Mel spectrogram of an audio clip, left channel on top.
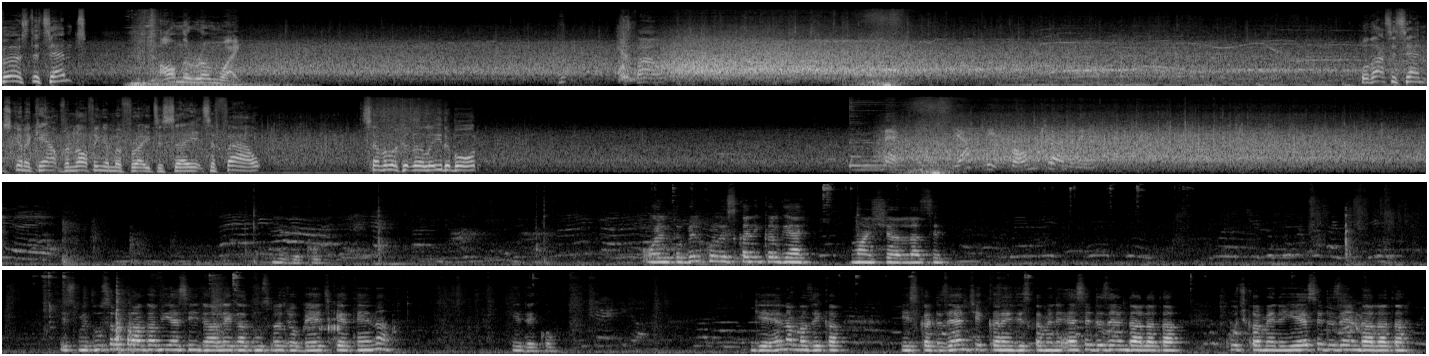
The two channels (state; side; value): different; both; correlation 0.00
